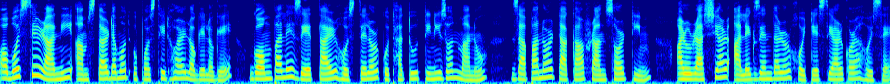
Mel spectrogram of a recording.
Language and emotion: Assamese, neutral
